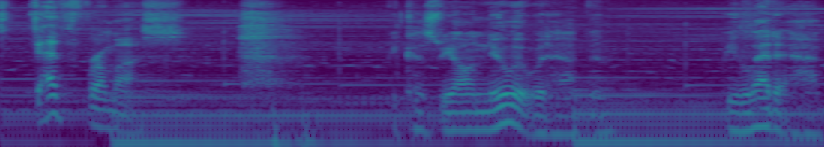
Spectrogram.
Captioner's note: sighs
